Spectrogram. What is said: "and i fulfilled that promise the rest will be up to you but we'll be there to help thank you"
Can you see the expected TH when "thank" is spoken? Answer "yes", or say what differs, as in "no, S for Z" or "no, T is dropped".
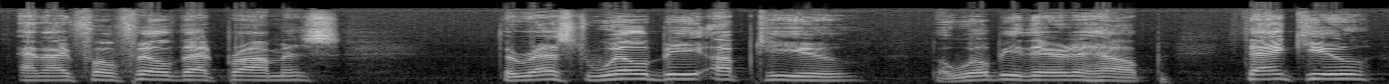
yes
